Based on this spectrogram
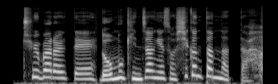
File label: fluster; monologue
